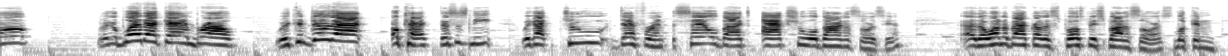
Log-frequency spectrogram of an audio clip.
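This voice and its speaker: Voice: mid-range voice, bright, forceful tone. A commentator giving casual, humorous commentary in a sarcastic, theatrical way. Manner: sarcastic, theatrical, breaking into mock outbursts. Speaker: YouTube host reviewing old dinosaur art.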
